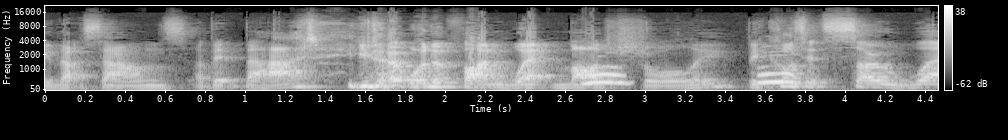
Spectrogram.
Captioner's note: laughing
